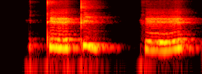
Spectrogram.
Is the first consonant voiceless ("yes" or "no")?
yes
